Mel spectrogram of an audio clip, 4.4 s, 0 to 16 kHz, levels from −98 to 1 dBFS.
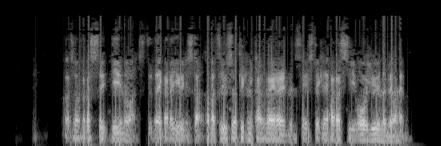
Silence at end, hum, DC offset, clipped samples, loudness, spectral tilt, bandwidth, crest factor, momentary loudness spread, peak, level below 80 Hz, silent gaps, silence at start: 0.35 s; none; under 0.1%; under 0.1%; -27 LUFS; -5.5 dB/octave; 11.5 kHz; 22 dB; 8 LU; -6 dBFS; -50 dBFS; none; 0.65 s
